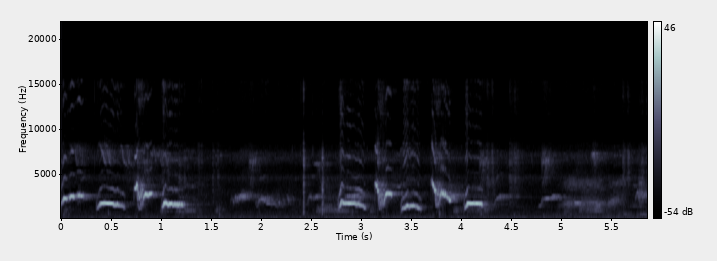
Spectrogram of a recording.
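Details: White-rumped shama in full song, played to stir other shamas to sing and get agitated; rich downslurred whistles and sharp squawky notes delivered in quick clusters separated by brief gaps.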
